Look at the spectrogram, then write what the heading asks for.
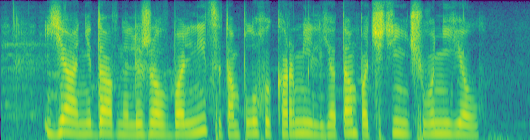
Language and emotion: Russian, neutral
